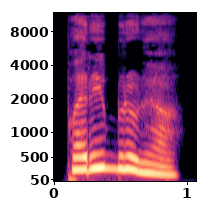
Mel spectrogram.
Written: ಪರಿಬ್ರಿಡ

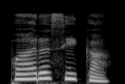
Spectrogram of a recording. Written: ಪಾರಸೀಕ

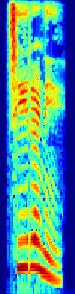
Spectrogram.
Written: ಚೀರಣೆ

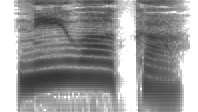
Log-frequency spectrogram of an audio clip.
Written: ನಾವಿಕ

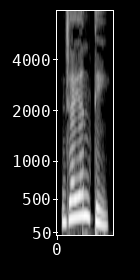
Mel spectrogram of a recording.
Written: ಜಯಂತಿ

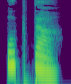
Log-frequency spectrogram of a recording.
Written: ಉಪಾಧಿ

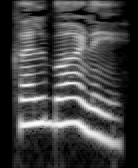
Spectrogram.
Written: ಗಲಿಬಿಲಿ

